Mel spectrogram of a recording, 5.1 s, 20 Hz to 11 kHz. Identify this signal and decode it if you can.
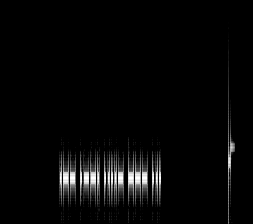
Morse code, heard as a keyed tone, about 35 wpm, 700 Hz. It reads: WP4OS
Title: USA Call Signs - 5 Characters - 2x Character Spacing - 35wpm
